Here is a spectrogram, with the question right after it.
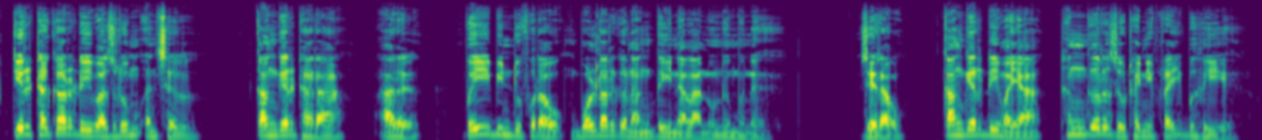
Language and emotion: Bodo, neutral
